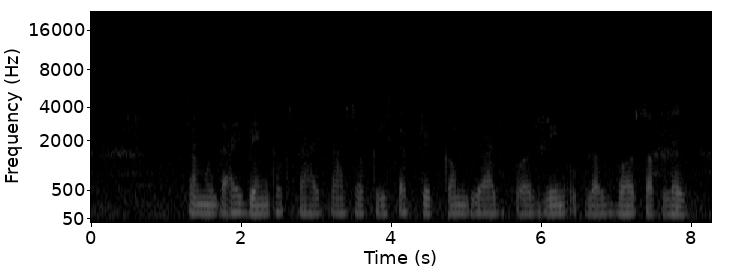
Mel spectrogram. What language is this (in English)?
Maithili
